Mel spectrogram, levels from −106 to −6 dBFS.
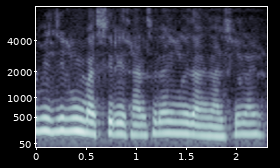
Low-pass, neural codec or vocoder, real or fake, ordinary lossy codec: none; codec, 16 kHz, 8 kbps, FunCodec, trained on LibriTTS, 25 frames a second; fake; none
